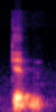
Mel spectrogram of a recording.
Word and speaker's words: didn't: like did and then when you go back to that d position you don't actually pronounce the d at all you just do like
